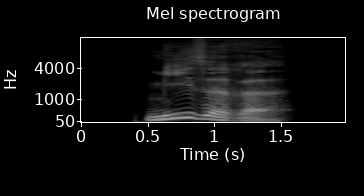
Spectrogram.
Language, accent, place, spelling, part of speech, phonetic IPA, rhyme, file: German, Germany, Berlin, miesere, adjective, [ˈmiːzəʁə], -iːzəʁə, De-miesere.ogg
- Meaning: inflection of mies: 1. strong/mixed nominative/accusative feminine singular comparative degree 2. strong nominative/accusative plural comparative degree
